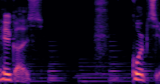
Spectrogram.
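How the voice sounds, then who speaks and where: A put-on character voice with faint music in the background. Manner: mocking, comedic.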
